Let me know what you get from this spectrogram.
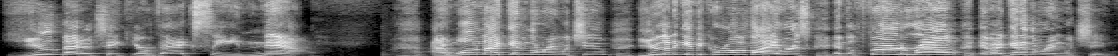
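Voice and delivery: high, loud, indignant mock fighter; mocking Charlo impression. Mocking the fighter who demands vaccines, high loud indignation. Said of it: "And people be like".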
